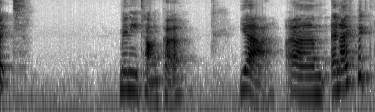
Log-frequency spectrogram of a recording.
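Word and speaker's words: Minnetonka: mini tonka is that how you say it mini tonka yeah um and i've picked these up before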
